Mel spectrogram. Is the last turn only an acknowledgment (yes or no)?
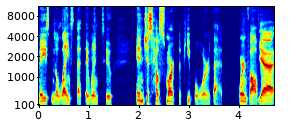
no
